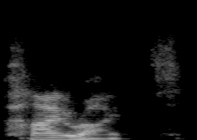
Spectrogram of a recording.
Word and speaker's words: pyrite: Oh, I can't even pronounce this. I'm going to type it in, but it's actually pyrite.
